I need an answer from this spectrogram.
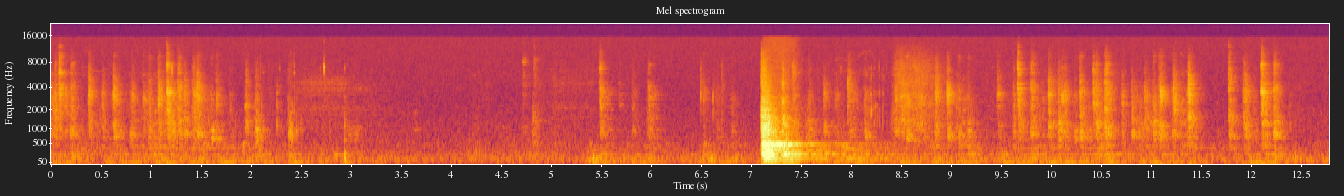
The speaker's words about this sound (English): Do you guys hear the clacking of the keyboard? Sounds like popcorn.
